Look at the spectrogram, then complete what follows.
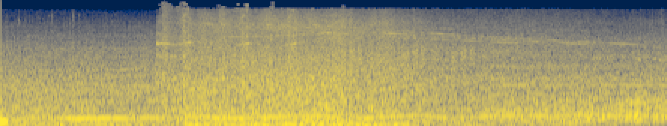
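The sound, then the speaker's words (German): A racing car engine in a racing video game drones steadily, its pitch rising and dipping as the throttle is briefly lifted, used like braking, and reapplied, over a constant wash of road and wind noise, with no voices. “Ich habe jetzt mal früher Gas weggenommen. Also immer nur kurz Gas weggeben, das ist wie in so ein Bremsen.”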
